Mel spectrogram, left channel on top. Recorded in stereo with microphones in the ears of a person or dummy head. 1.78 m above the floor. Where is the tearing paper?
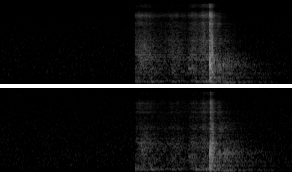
60° left (ahead or behind), 1.0 m.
